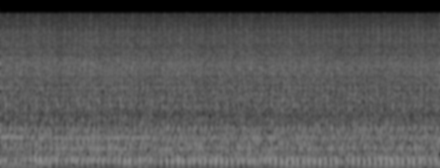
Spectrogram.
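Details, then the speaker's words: MGB with Lumenition optocoupler electronic ignition, after fixing the ignition module and reconnecting the blue, black and red connector: steady, even idle with a lumpy cam beat, no misses or stumbles; engine now runs very smooth, normal idle. "that's what I do so as you can tell the engine is now running very smooth"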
